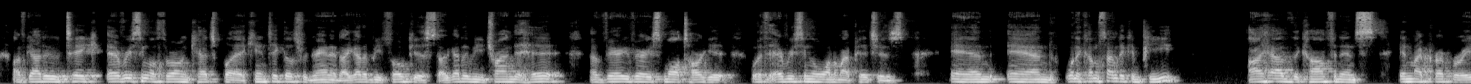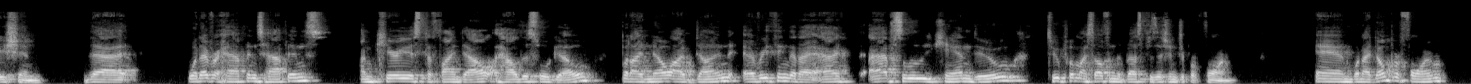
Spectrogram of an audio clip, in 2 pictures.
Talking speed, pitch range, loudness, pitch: 190 wpm, 115-135 Hz, -12 LUFS, 125 Hz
